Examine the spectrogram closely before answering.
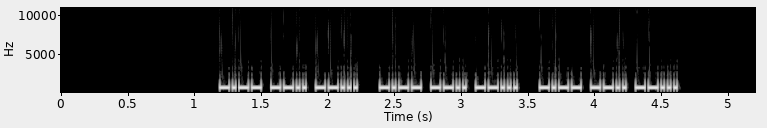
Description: Morse code, heard as a keyed tone, about 49 wpm, 700 Hz. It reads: YZ7 YZ7 YZ7
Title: Callsign Prefixes for Top 25 DXCC - Repeated 3x - 50wpm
